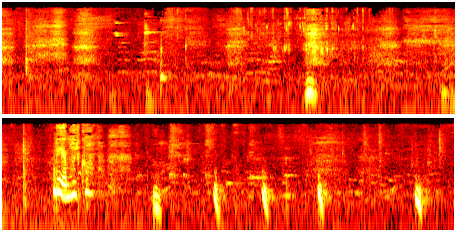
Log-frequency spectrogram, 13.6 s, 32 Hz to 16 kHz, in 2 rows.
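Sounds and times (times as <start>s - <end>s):
faint hum: 0.0s - 13.5s
water poured into a glass: 3.4s - 5.6s
speech: 7.6s - 8.3s, 9.1s - 9.3s, 10.0s - 10.9s, 13.0s - 13.2s.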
